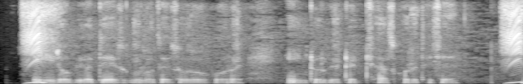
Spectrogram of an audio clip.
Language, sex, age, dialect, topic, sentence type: Bengali, male, 18-24, Western, agriculture, statement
